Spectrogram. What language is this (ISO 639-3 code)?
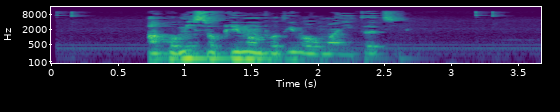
ron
